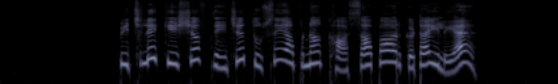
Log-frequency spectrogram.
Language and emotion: Dogri, surprised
